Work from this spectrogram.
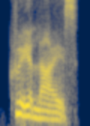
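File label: "creolize", Indian English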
